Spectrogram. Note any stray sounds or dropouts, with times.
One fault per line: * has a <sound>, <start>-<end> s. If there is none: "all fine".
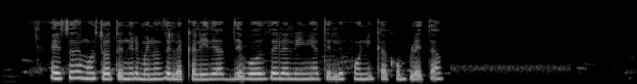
all fine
